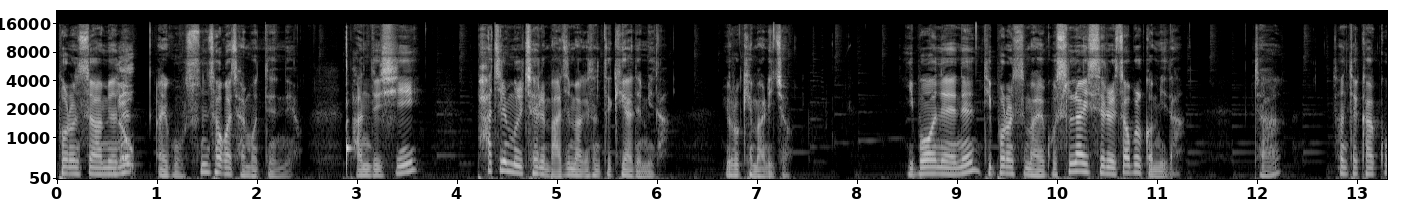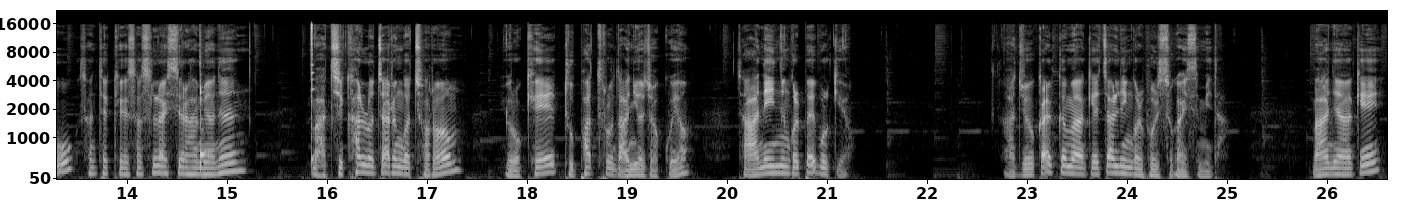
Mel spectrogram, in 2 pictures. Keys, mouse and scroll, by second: 0.3 click, 1.7 ctrl+z, 2.2 click, 4.0 shift+click, 4.6 middle click, 5.8 click, 6.4 middle click, 8.6 ctrl+z, 11.9 click, 12.3 click, 13.1 shift+click, 14.5 click, 15.1 click, 17.5 Tab, 18.3 Tab, 19.0 g, 25.8 ctrl+z.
